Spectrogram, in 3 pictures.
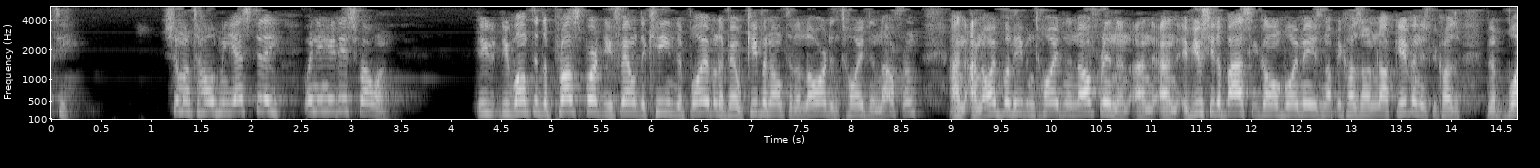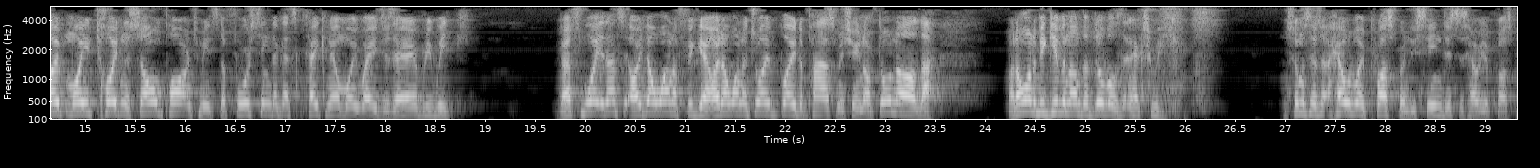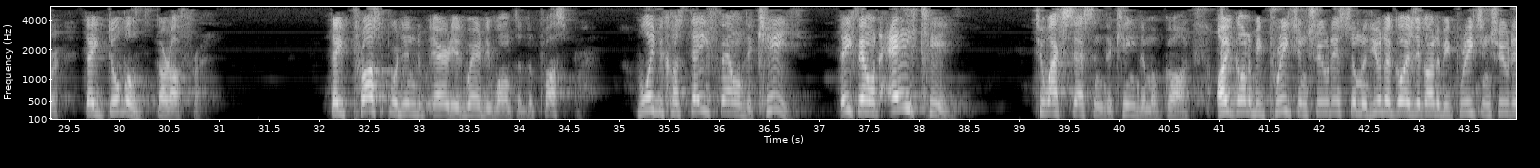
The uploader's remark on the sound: Recorded live at Liberty Church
